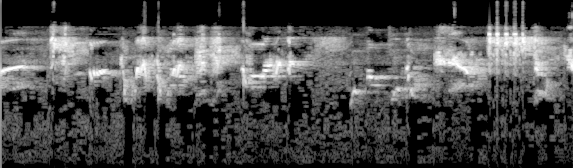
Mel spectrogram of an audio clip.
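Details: Kacer poci, an Oriental magpie-robin, singing a lure recording meant to provoke tail-spreading and bold singing: loud, rapid phrases of bright whistles, scratchy notes and rising slurs, with a brief quieter pause midway before energetic high chatter resumes.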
